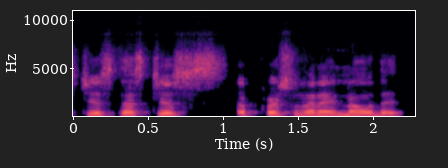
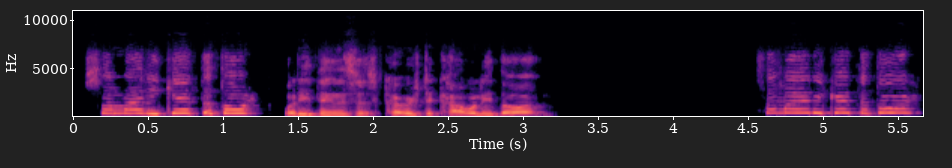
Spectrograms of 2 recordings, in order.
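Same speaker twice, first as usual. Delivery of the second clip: a bossy dummy hollering for someone; puppet voice. Acted. Puppet calls for the door.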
